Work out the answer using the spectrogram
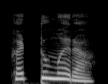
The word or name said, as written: ಗಡಿಮೀರು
